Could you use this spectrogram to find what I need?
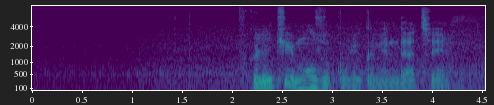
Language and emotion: Russian, neutral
